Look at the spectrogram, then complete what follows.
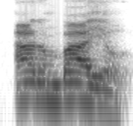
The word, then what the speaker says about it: Adebayo: Adebayo. He done broke the syllables down. Okay, Adebayo.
